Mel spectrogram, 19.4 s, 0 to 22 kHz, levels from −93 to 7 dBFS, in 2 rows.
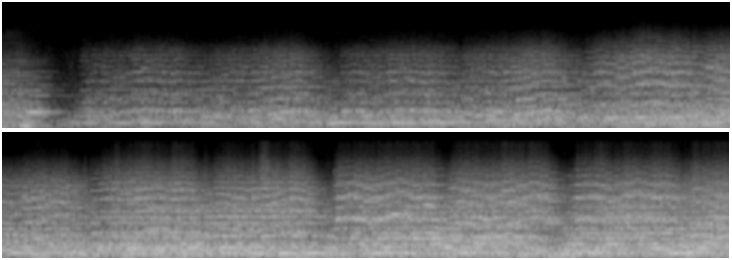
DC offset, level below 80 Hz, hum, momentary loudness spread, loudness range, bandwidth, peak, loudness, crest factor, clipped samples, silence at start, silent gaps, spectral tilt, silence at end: under 0.1%; -40 dBFS; none; 14 LU; 11 LU; 10 kHz; -8 dBFS; -23 LUFS; 14 dB; under 0.1%; 0 s; none; -6.5 dB/octave; 0 s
